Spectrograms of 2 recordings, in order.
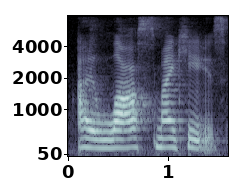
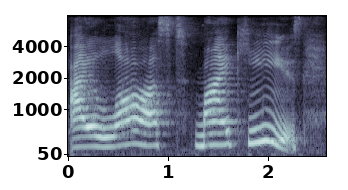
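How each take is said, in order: First: Said quickly, with the T sound dropped. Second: Said carefully, with every sound including T pronounced. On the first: This is everyday natural speech. "this is how native English speakers actually pronounce these sounds when we speak quickly" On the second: The speaker wants to be sure the listener understands. "I would carefully enunciate every sound"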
